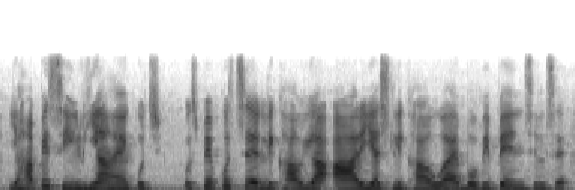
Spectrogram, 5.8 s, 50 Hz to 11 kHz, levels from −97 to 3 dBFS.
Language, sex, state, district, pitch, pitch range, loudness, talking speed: Hindi, female, Uttar Pradesh, Lalitpur, 250 Hz, 235-265 Hz, -16 LUFS, 175 wpm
